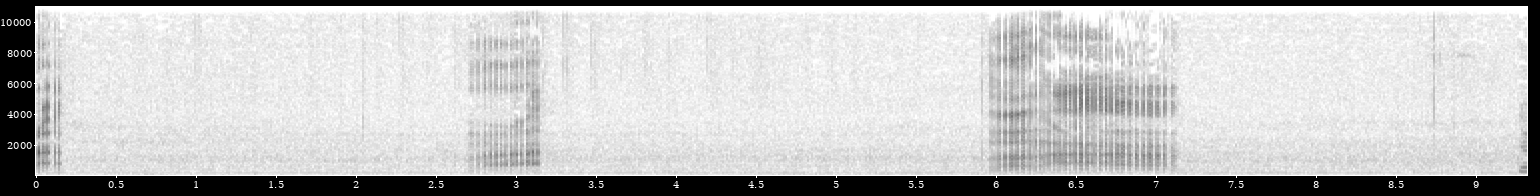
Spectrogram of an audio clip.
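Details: Pet parrot making what its owner calls macaw noises while outside in the sunlight, with winter approaching: two harsh, raspy squawks a few seconds apart, the second longer, over a steady low hum.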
